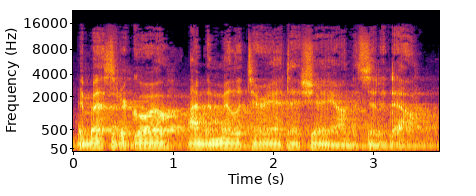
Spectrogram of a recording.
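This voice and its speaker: An actor in a video game playing a defiant, visionary military officer with a firm, persuasive way of speaking. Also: male voice, extremely low pitch, a little fast, fairly bright tone, slight background noise. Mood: insistent, driven. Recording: echoey reverberant hall.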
